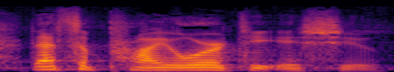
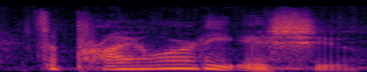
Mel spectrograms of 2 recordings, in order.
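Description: First: Said in the usual way. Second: Soft whisper of the point; whispered repeat. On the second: Shown as a demonstration. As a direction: let it sink in with a whisper.

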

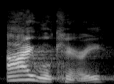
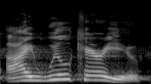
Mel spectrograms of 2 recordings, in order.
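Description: First: I hit loud and first in I will carry; God stressing I in I will carry; emphatic I. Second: Said in the usual way. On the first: Shown as a demonstration. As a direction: punch the word I. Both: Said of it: "all of these I's in Hebrew after this are emphatic".

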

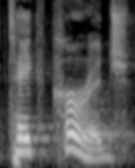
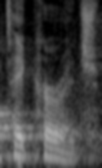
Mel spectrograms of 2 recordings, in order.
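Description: First: Slow, louder, higher call of take courage; "Take courage" drawn out and ringing; commanding call. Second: Soft, gentle "Take courage" to soothe frightened men; hushed, reassuring "Take courage"; calming. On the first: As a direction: call "Take courage" out slow and strong, rising above the boat. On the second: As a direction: say "Take courage" quietly, settling their fear. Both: Acted. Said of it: "Jesus had to calm them".

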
